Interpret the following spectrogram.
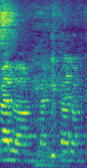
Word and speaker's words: Fela: Fela. Okay, and Pronounce it Fela.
